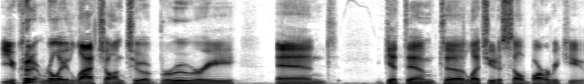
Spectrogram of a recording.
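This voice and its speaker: In a very clean recording with a silent background, a man with a Texan accent speaks at a fairly slow pace and with fairly even intonation. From Texas (Fort Worth, Waco). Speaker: barbecue restaurant owner. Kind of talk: casual interview.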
